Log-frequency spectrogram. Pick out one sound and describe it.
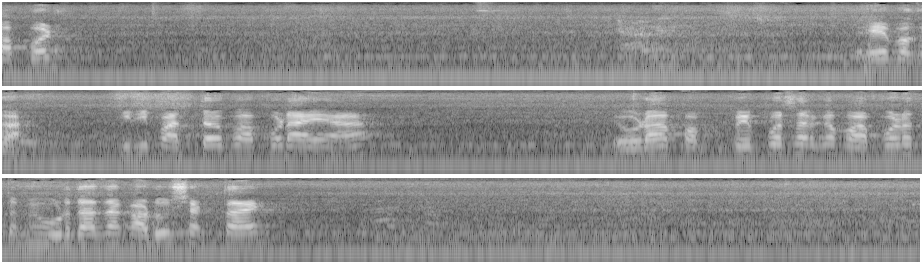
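A machine hums steadily with a low drone.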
